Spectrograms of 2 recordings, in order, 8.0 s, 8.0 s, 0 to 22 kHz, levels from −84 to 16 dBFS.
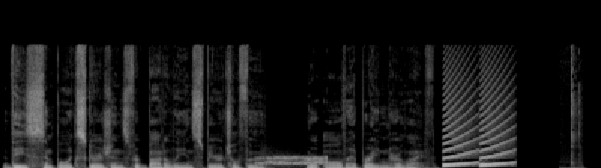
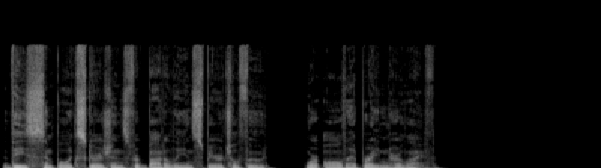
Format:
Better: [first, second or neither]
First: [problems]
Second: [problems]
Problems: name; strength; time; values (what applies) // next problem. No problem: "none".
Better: second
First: phone ringing; noticeable; at 3.5 s; peak 7 dB below the speech // siren; loud; at 6 s; peak 5 dB above the speech // keyboard typing; faint; at 7.5 s; peak 15 dB below the speech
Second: none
